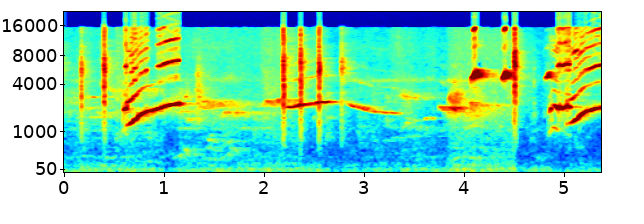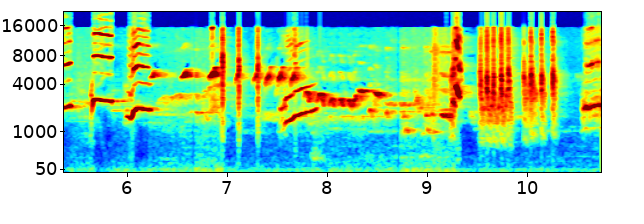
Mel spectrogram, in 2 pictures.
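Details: White-rumped shama singing competitively in long song strings: rising clear whistles, sharp click notes, scratchy warbled phrases and loud buzzy bursts alternating rapidly.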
